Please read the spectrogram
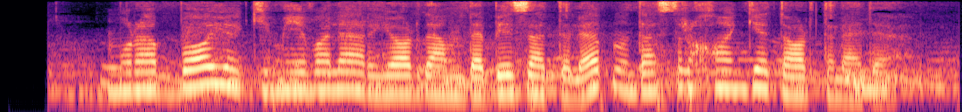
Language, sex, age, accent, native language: Uzbek, female, under 19, Toshkent shahri, Uzbek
